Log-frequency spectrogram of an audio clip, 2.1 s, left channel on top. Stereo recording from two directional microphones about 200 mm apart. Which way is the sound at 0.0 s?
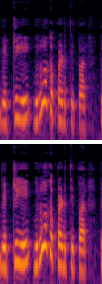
35° right (ahead or behind).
